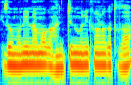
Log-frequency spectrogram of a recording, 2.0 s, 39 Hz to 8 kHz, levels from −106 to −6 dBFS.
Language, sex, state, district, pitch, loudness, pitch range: Kannada, male, Karnataka, Bijapur, 140 Hz, -30 LUFS, 135-145 Hz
